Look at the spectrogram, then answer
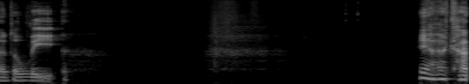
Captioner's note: silence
